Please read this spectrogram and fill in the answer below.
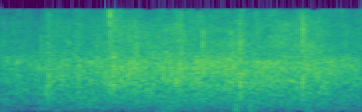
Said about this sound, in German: Auch nochmal kurz Applaus für unsere beiden Volontäre, die hier das alles den ganzen Tag mitbegleiten.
